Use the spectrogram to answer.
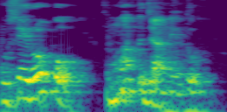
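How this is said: There is a pause after रोको.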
